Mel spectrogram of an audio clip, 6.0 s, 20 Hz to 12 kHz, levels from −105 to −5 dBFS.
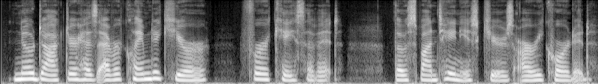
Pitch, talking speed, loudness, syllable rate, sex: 205 Hz, 170 wpm, -16 LUFS, 5.3 syllables/s, female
